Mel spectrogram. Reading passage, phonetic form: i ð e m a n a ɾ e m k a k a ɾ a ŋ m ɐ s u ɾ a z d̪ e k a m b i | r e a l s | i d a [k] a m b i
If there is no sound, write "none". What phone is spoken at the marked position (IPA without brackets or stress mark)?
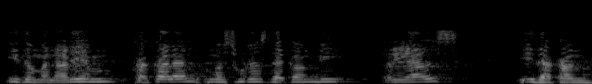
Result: k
